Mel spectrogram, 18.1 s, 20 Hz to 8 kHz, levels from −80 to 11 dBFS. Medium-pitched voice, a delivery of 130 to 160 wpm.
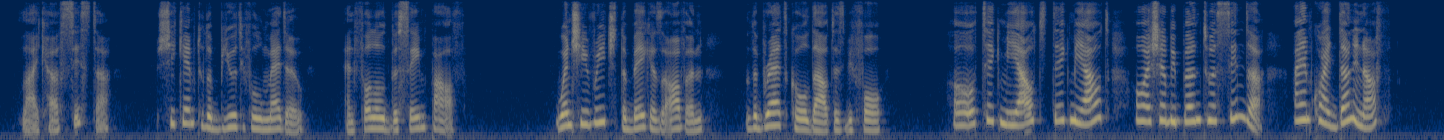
No: high, 225 Hz; average, 155 wpm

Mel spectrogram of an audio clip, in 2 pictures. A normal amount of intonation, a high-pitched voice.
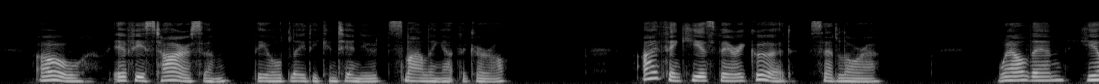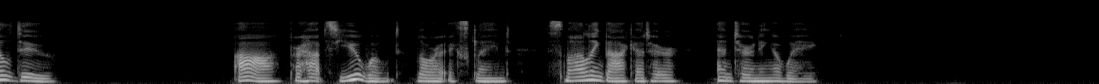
No: average, 3.6 semitones; medium, 150 Hz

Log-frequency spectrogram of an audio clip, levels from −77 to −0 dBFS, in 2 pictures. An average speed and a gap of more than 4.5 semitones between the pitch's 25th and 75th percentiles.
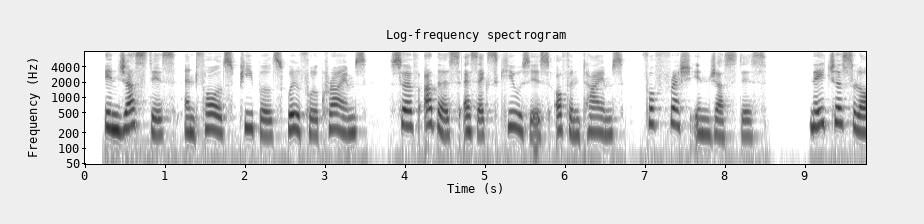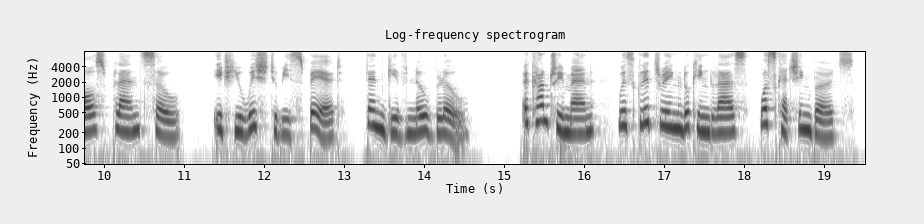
No: slow, 115 wpm; average, 5.0 semitones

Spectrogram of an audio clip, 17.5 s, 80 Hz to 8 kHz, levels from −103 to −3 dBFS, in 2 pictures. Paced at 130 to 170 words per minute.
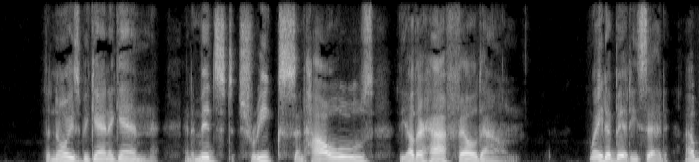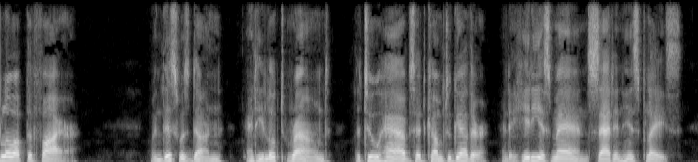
Yes: average, 160 wpm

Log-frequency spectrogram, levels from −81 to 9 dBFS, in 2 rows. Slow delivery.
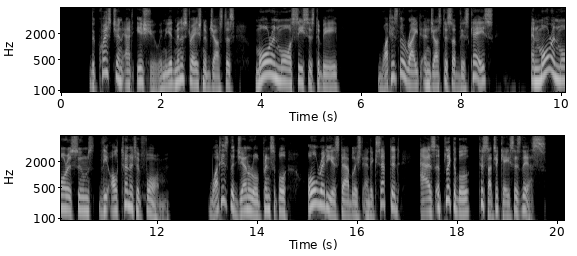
No: average, 155 wpm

